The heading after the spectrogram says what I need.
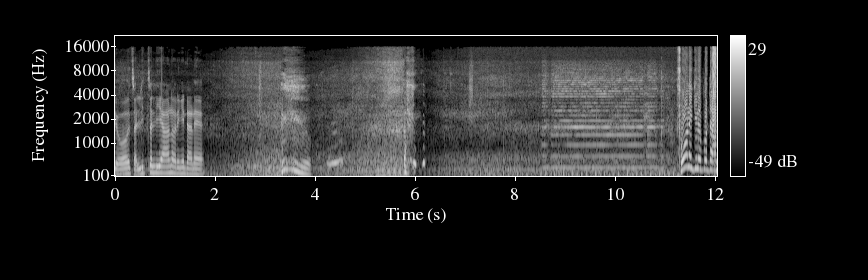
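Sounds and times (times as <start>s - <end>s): steady traffic rumble: 0.0s - 12.0s
bus passing close by: 1.8s - 11.2s.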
